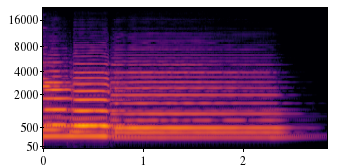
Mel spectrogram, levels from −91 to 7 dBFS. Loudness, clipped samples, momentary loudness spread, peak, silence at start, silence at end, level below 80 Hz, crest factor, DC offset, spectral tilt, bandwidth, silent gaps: -22 LUFS; under 0.1%; 15 LU; -8 dBFS; 0 s; 0.35 s; under -90 dBFS; 16 dB; under 0.1%; -1 dB/octave; 13.5 kHz; none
